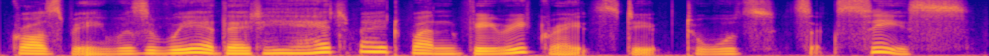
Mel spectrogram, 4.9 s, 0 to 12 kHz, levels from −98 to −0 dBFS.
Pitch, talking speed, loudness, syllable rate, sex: 185 Hz, 160 wpm, -19 LUFS, 4.2 syllables/s, female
